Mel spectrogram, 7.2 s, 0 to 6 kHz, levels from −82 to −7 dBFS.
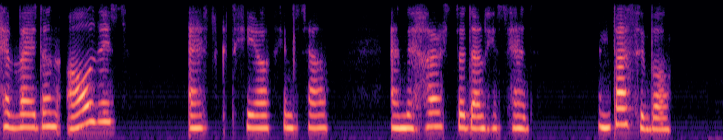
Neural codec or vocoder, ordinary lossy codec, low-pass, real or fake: none; Opus, 32 kbps; 5.4 kHz; real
